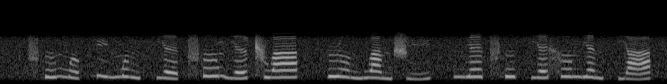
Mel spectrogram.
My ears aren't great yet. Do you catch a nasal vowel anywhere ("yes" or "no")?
no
